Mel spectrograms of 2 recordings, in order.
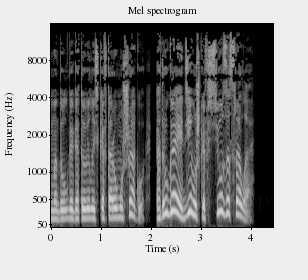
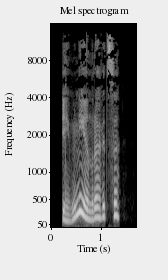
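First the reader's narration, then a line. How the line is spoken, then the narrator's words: Sweet succubus whisper. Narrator (Russian): сладостный шепот от суккубки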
